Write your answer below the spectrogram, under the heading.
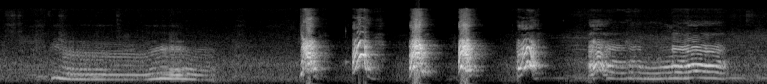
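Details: Pet corgi making a lot of noise: a wavering whine, then four sharp barks about half a second apart, followed by a long warbling howl-like whine.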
